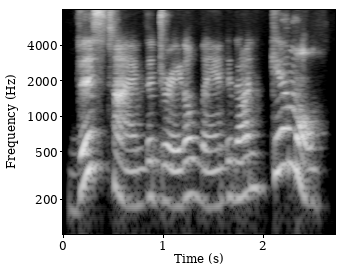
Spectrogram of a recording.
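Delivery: ordinary delivery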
